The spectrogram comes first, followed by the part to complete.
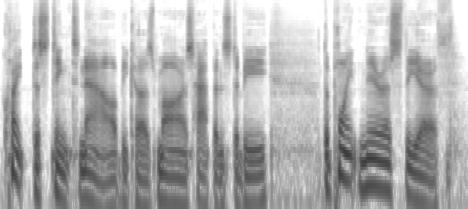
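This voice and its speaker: A man portrays a learned, assured male professor in an old-time radio drama. His voice is deep and his delivery measured, calm and faintly dismissive. The sound is dry, without room echo.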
